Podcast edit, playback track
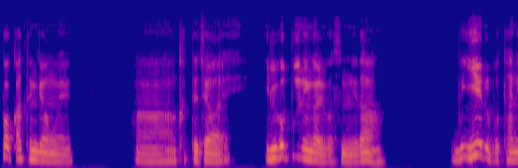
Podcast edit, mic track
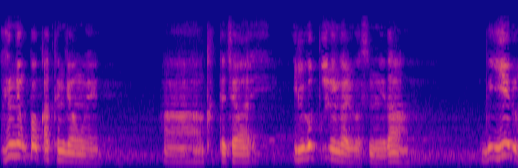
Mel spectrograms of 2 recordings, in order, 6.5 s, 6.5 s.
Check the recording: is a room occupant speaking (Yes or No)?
No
